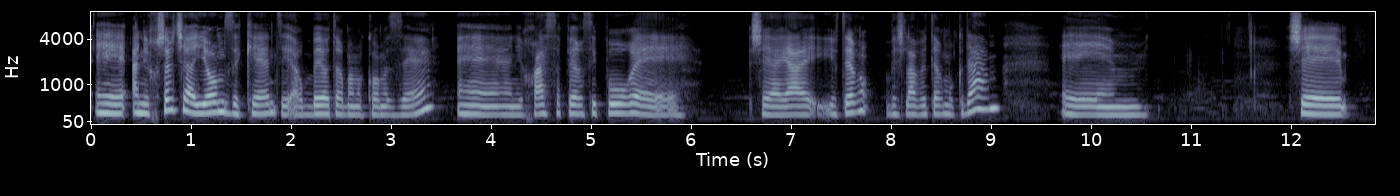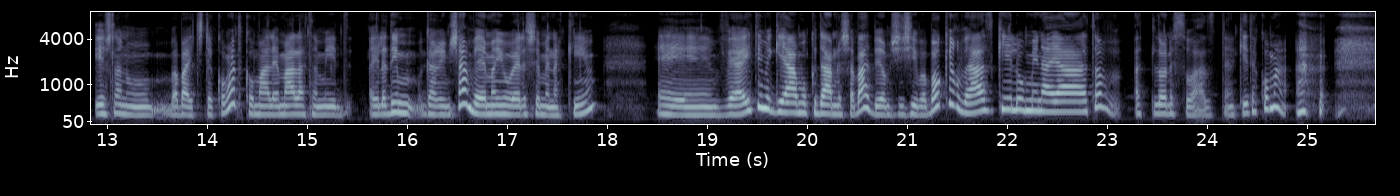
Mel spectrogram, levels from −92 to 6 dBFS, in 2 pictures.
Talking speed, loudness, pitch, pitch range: 140 wpm, -32 LUFS, 190 Hz, 180-220 Hz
